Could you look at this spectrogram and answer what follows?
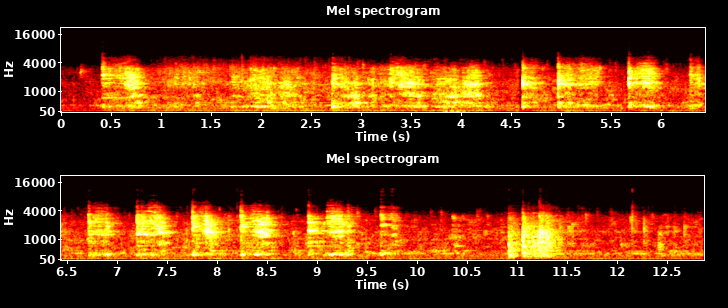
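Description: Chopped garlic sizzling in oil in a steel wok while a metal spatula scrapes and clinks against the pan in quick strokes, about two or three a second. After a short pause comes one longer, louder scrape near the end.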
